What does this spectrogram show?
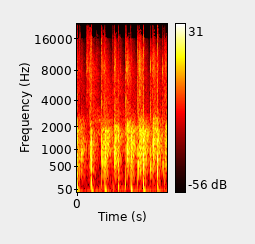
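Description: Brisk, steady applause with sharp, evenly spaced claps at a quick rhythm, fairly loud throughout and heard alone without any talking.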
